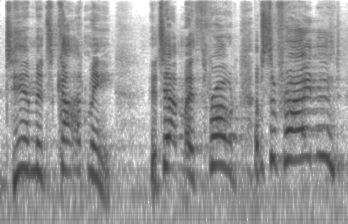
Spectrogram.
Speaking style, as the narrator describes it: Brenda shrieked again

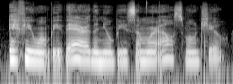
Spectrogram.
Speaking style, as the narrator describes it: laughed the fairy

